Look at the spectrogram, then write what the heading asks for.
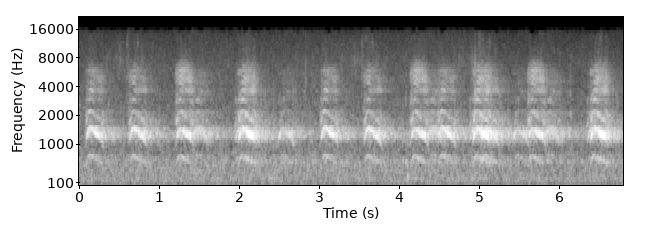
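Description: A bird calling over and over, about a dozen short calls with roughly two every second, each call dropping slightly in pitch.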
